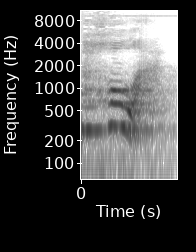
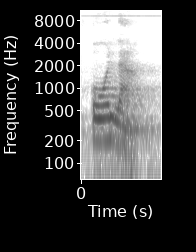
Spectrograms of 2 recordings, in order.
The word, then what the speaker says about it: hola: It's just does you have to remember that it's not hola. Hi, it's hola. H is silent in Spanish.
